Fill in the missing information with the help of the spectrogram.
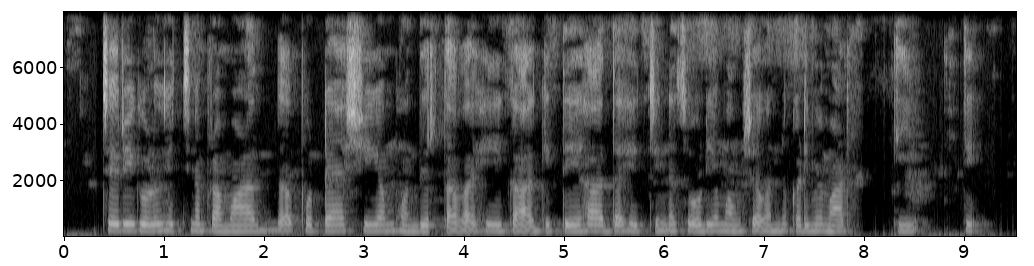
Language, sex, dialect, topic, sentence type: Kannada, female, Dharwad Kannada, agriculture, statement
